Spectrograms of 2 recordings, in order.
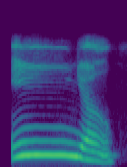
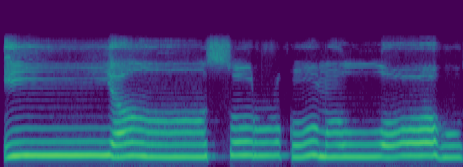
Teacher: نون ساکن کے بعد یا آ رہا ہے. ادغام ہوگا غنے کے ساتھ. ان ینصرکم اللہ سر میں سواد موٹا را موٹا.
